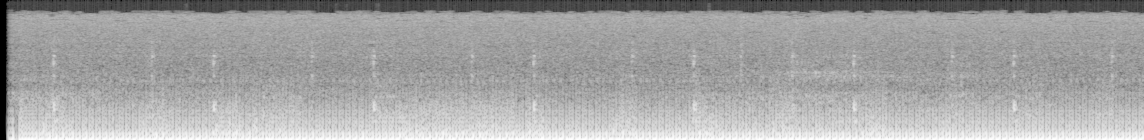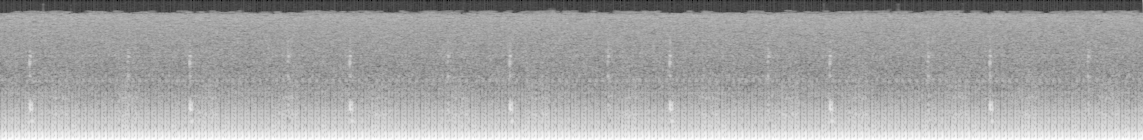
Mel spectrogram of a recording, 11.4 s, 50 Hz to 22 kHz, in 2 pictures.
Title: VIOFO A119S Very Loud Noise on the Footage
